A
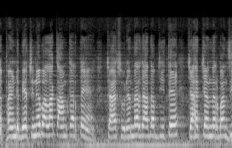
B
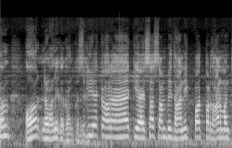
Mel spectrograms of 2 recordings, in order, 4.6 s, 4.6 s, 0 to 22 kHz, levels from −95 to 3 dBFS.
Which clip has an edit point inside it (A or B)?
B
